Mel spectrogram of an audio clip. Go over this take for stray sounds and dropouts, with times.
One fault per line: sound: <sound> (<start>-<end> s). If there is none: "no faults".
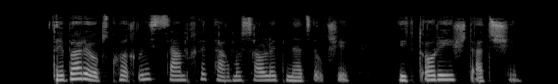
no faults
